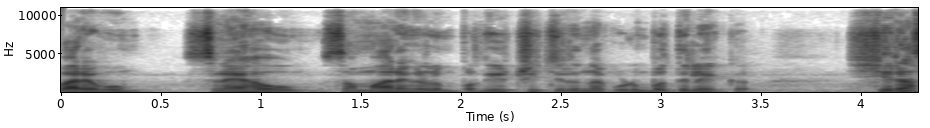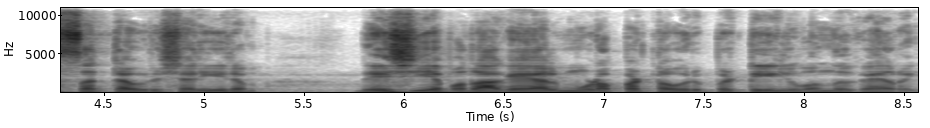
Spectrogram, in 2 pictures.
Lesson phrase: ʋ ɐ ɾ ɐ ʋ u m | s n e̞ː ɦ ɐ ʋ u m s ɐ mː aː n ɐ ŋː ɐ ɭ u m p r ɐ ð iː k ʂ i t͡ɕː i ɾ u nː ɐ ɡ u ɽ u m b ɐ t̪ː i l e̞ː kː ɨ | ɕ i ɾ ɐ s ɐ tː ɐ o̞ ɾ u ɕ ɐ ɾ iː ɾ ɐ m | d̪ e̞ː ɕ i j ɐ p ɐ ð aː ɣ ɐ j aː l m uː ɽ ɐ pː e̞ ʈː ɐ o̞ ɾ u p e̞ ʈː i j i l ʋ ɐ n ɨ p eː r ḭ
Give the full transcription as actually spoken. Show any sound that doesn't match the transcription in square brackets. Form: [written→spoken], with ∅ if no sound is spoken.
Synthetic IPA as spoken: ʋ ɐ ɾ ɐ ʋ u m | s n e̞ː ɦ ɐ ʋ u m s ɐ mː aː n ɐ ŋː ɐ ɭ u m p r ɐ ð iː k ʂ i t͡ɕː i ɾ u nː ɐ [ɡ→k] u ɽ u m b ɐ t̪ː i l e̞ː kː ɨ | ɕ i ɾ ɐ s ɐ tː ɐ o̞ ɾ u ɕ ɐ ɾ iː ɾ ɐ m | d̪ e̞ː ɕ i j ɐ p ɐ ð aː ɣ ɐ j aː l m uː ɽ ɐ pː e̞ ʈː ɐ o̞ ɾ u p e̞ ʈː i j i l ʋ ɐ [n→nː] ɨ [p→k] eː r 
